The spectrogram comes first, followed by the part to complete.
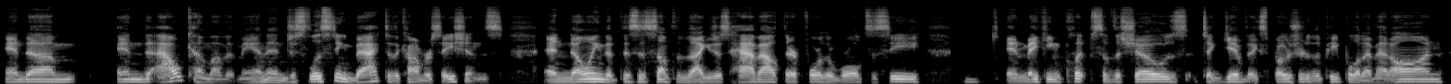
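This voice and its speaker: A man with a fairly low voice talks casually on a podcast. He is easygoing and often laughs, and he tells stories with plenty of restarts. The sound is close and dry, with no room. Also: normal speed, a bit bright, no room sound. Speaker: podcast co-host.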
